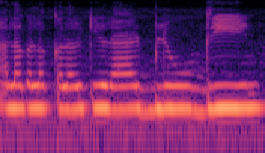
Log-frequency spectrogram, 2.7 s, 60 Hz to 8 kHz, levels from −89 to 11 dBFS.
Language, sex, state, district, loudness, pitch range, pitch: Hindi, female, Jharkhand, Sahebganj, -19 LUFS, 255-265 Hz, 260 Hz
